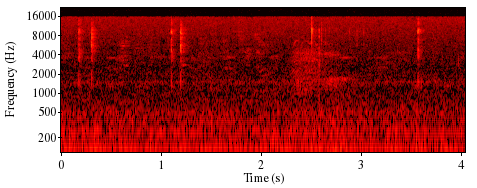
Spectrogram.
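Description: Near silence, with about half a dozen faint, scattered computer clicks.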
